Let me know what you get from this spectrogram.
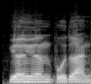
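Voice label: "yuányuánbùduàn", Chinese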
